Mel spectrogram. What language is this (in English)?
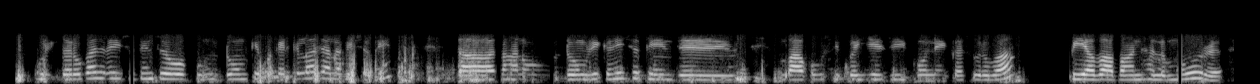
Maithili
